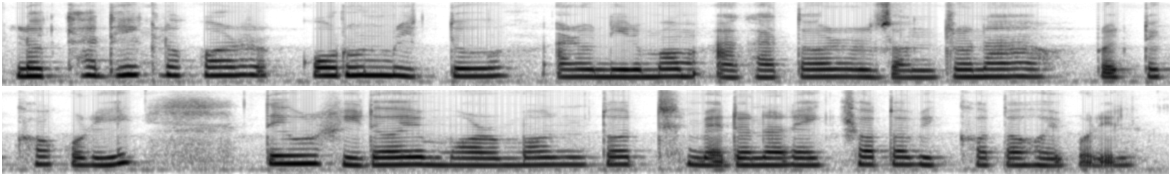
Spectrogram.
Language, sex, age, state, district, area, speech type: Assamese, female, 30-45, Assam, Morigaon, rural, spontaneous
